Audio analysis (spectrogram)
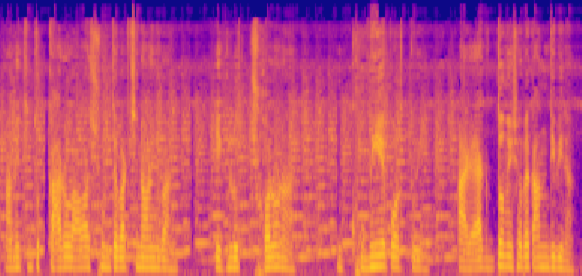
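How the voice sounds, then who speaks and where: Man acting a worried young village friend, slightly high voice, urgent, insistent, cartoon horror, music behind. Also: level tone, normal speed, natural voice. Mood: anxious warning. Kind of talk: cartoon ghost story dialogue.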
